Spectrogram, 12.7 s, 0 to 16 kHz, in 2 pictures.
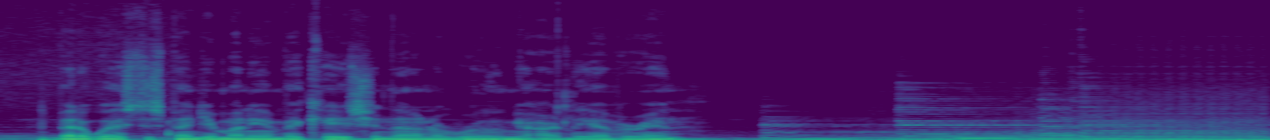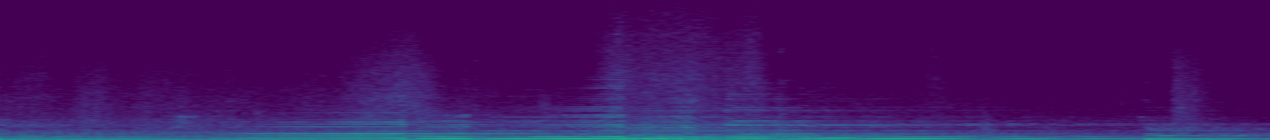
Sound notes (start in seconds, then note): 4.0 somber guitar music; 4.4 AC humming; 9.3 somber guitar music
